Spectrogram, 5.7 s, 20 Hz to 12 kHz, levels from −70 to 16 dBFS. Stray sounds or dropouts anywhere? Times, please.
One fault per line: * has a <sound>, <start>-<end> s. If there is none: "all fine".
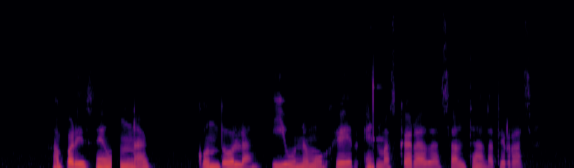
* has a dropout, 1.1-1.2 s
